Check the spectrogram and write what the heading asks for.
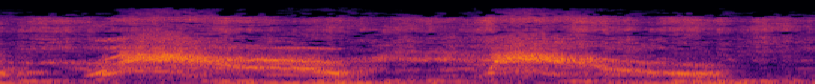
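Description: Hard rock song: a male singer gives two harsh, rising screams over the backing track, about half a second and two and a half seconds in.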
